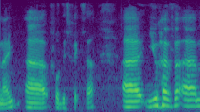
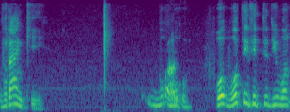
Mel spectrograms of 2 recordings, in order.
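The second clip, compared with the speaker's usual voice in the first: put-on English with a Russian-sounding accent slipping in; 4 semitones higher than usual. Voicing a warehouse middleman asking frankie what he wants: russian accent. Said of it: "I've gone Russian there".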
